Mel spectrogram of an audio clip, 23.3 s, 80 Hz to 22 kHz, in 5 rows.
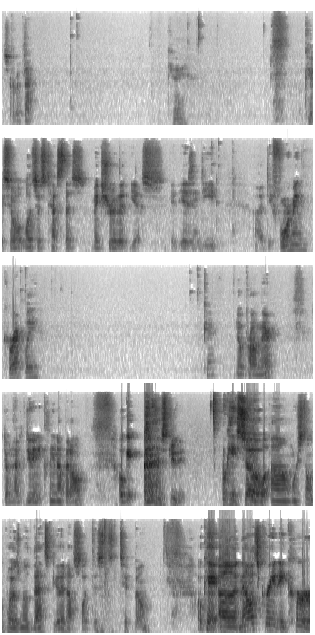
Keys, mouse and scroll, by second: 1.3 right click, 3.3 ctrl+Tab, 4.8 r, 8.0 click, 9.1 super+z, 9.8 right click, 10.7 r, 12.3 click, 13.1 super+z, 19.3 right click, 21.2 click.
